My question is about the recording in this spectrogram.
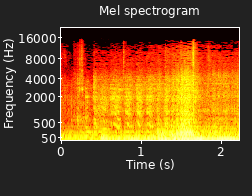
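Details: Volkswagen diesel car, bonnet open, engine started: heavy rough clattering rises as engine fires and settles toward idle, very loud knocking-type noise; dual mass flywheel rattle from worn flywheel.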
